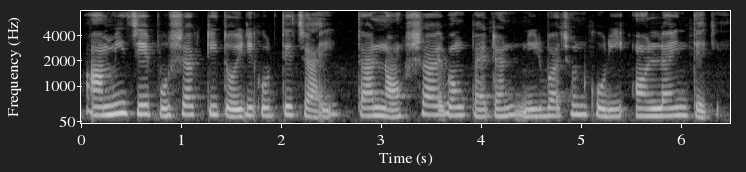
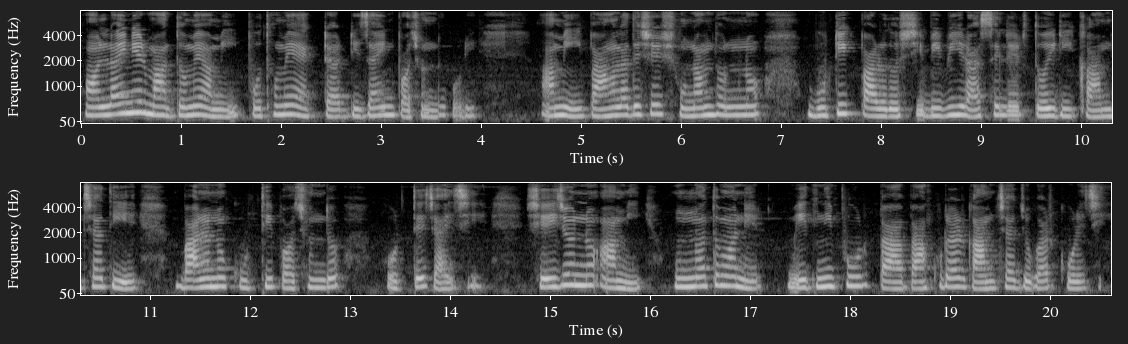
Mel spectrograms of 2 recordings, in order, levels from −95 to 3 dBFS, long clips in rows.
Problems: none marked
